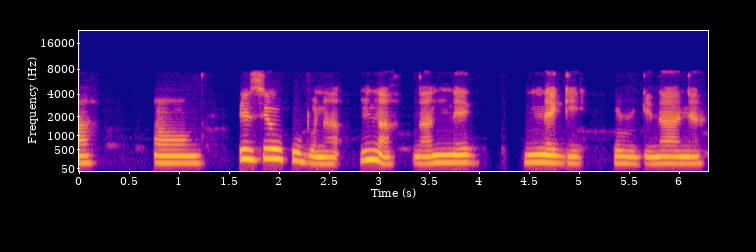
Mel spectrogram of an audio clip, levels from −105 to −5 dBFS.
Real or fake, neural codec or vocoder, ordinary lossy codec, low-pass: fake; codec, 16 kHz, 8 kbps, FunCodec, trained on Chinese and English, 25 frames a second; none; none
